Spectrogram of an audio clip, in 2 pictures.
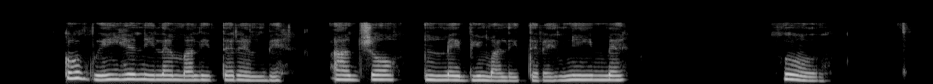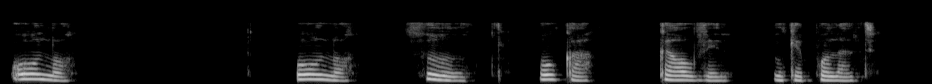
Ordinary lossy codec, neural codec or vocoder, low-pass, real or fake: none; codec, 16 kHz, 4.8 kbps, FACodec; 7.2 kHz; fake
